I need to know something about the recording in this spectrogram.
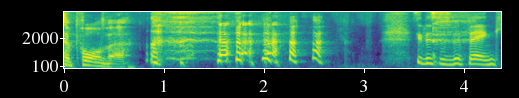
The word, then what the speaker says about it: Aporva: It's Aporva, not Aporva. It's Aporva.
